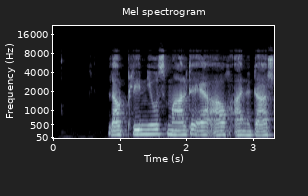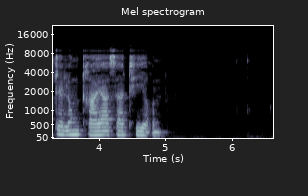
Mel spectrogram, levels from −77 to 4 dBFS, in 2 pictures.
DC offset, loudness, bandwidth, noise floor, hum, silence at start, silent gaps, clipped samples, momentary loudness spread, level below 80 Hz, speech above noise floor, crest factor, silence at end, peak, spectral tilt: under 0.1%; -19 LUFS; 9.6 kHz; -74 dBFS; none; 0.85 s; none; under 0.1%; 6 LU; -60 dBFS; 55 dB; 20 dB; 1.65 s; -2 dBFS; -4 dB/octave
